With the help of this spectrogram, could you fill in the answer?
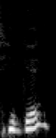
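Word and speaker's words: hygge: about uh a Danish word that's known as higge I don't know h-y-g-g-e is this a really popular term oh that's how it's pronounced so they said that you've got hookah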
